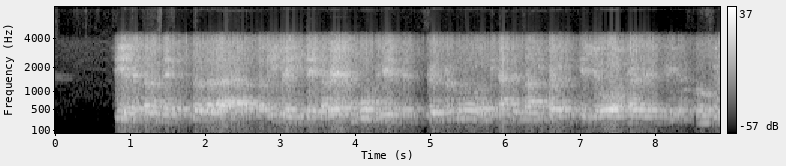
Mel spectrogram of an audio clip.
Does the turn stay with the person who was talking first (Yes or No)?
No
